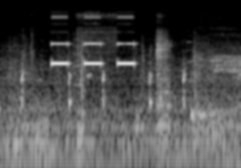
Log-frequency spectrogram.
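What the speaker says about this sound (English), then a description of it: "this horrible DVS rubbish in their cab that goes beep, beep, beep for absolutely no reason" A lorry cab's DVS warning system sounds three sharp, evenly spaced electronic beeps, close and clear over the low rumble of the cab, followed by quieter engine noise.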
